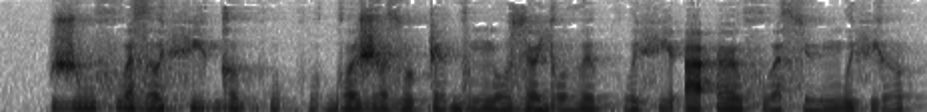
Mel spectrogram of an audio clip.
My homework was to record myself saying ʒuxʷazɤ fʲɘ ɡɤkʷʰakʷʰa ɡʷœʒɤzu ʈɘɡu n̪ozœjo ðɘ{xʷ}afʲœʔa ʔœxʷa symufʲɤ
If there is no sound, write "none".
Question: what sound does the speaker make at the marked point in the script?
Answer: kʷʰ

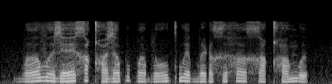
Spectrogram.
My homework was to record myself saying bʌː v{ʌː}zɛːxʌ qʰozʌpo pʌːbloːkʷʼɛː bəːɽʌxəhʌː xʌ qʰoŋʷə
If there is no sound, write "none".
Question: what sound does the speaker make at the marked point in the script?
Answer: əː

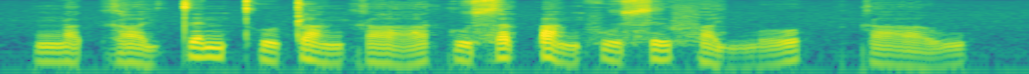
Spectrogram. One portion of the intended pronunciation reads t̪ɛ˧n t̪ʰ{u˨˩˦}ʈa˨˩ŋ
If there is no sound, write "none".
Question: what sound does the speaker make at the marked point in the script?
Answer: u˨˩˦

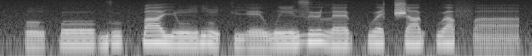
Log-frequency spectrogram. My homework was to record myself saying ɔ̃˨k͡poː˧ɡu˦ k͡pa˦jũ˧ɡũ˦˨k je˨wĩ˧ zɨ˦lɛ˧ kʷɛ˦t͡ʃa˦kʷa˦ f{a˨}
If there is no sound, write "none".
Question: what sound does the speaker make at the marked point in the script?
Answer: a˨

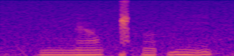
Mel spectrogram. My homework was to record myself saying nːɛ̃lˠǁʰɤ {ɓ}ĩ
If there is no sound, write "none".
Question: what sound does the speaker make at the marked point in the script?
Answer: ɓ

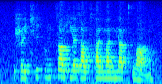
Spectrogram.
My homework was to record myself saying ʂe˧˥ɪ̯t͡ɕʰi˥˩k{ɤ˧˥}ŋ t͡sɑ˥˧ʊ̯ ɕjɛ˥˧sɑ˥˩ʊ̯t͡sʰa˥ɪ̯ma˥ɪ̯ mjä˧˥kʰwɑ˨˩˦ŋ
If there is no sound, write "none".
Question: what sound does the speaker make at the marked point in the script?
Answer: ɤ˥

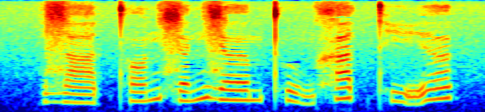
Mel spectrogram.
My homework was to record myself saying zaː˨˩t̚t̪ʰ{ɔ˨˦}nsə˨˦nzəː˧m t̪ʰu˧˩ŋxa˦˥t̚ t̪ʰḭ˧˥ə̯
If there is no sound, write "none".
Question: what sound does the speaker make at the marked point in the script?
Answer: ɔ˨˦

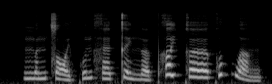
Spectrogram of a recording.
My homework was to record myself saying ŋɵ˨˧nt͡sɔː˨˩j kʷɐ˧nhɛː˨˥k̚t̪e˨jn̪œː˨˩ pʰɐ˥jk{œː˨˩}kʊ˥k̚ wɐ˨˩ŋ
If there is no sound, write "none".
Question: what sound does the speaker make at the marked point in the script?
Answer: œː˧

